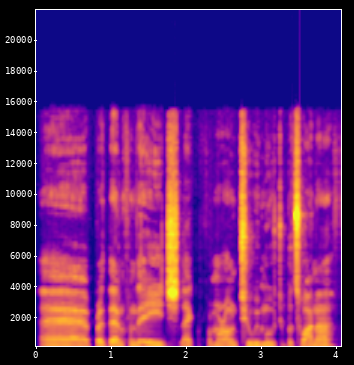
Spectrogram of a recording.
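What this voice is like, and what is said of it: Mixed South African and Irish accent. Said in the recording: “So the accent is a mix, eh? It's a mix. So I'm originally South African ... Ireland, the Republic of Ireland, down south, County Cork”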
